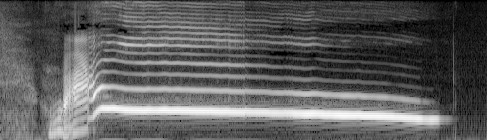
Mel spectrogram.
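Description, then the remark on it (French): A person imitates a wolf howl, rising sharply from a low start into one long, loud, sustained wavering note that slowly falls before cutting off. Nothing else is heard. “Waouh! Je suis le plus cruel des loups.”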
